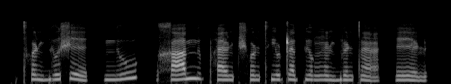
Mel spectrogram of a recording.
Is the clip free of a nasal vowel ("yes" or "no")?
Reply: no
